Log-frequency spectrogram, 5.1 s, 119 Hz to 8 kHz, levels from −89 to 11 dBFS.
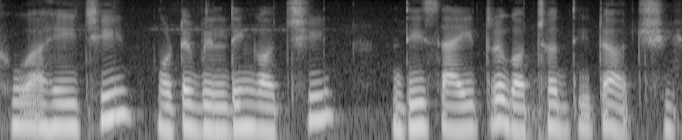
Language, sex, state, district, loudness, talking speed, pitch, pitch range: Odia, female, Odisha, Khordha, -14 LUFS, 130 wpm, 175 Hz, 165-185 Hz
